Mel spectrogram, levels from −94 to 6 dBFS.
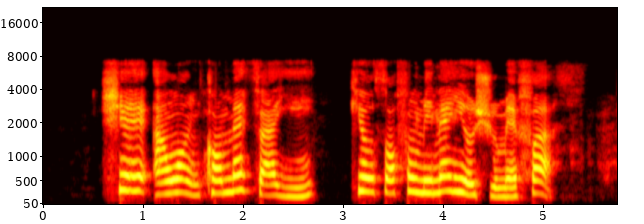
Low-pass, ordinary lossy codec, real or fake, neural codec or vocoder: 7.2 kHz; none; fake; vocoder, 44.1 kHz, 80 mel bands, Vocos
